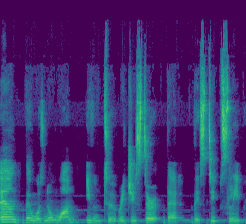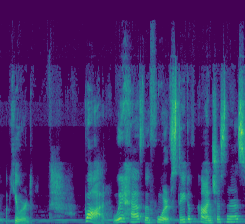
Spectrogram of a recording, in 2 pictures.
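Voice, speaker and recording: A woman with a non-native accent, medium pitch and lively intonation, speaking at a very slow pace over music in the background. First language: not English. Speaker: spiritual teacher. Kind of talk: improvised spiritual talk to camera. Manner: halting, with many fillers.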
